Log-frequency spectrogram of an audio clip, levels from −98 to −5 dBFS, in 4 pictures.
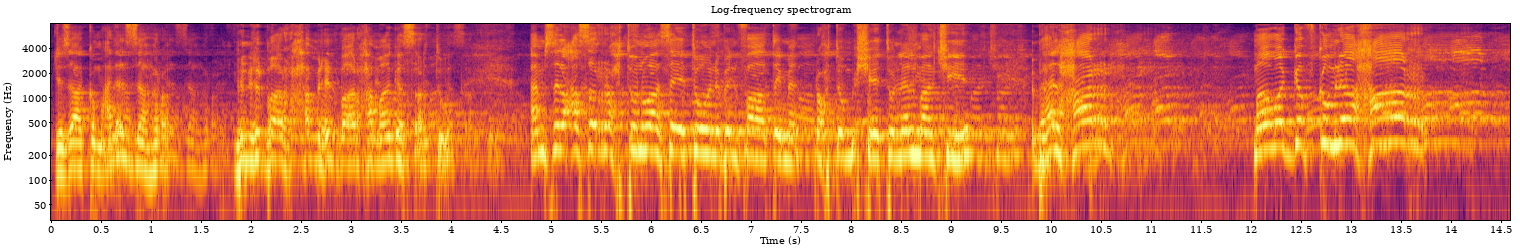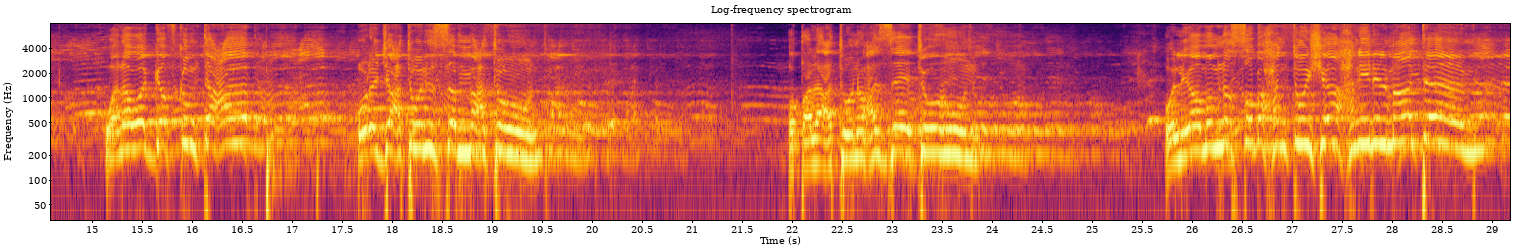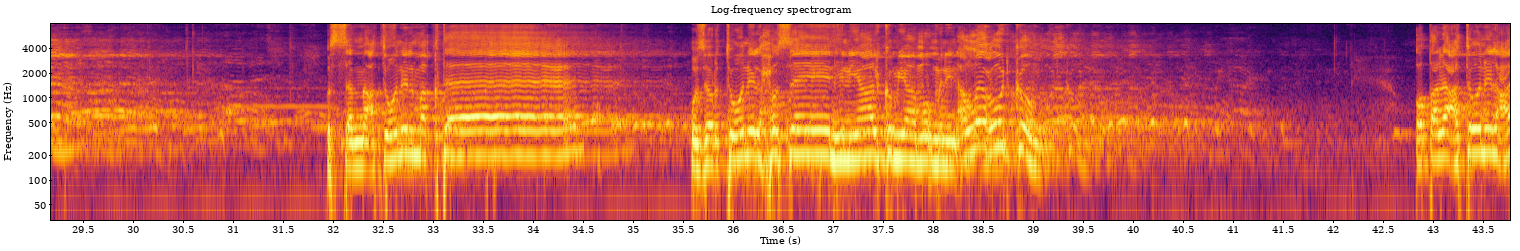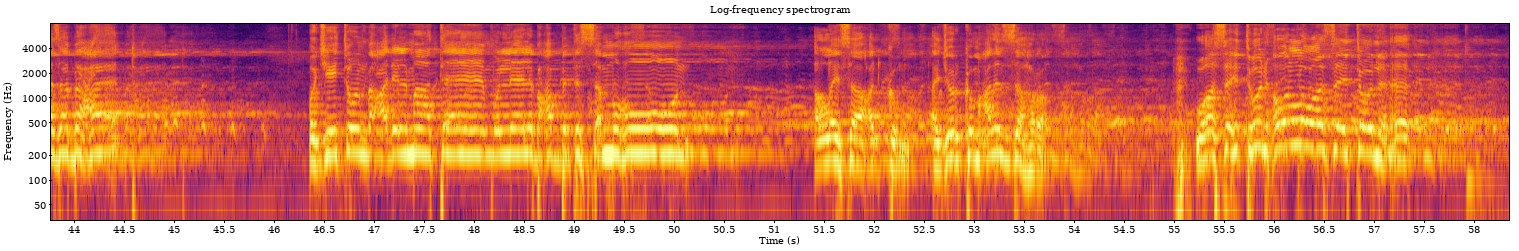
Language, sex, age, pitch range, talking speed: English, male, 30-49, 195-270 Hz, 65 wpm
